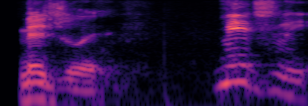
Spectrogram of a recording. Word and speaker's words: Midgley: Pronounce it. It's Midgley, right? Midgley.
